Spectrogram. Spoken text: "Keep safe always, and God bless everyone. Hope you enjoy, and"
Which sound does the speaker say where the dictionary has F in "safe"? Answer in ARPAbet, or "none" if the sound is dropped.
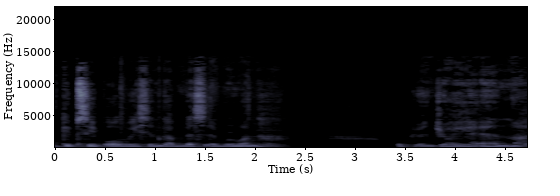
P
